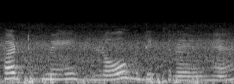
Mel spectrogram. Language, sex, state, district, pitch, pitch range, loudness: Hindi, female, Punjab, Pathankot, 235 Hz, 165-260 Hz, -18 LUFS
